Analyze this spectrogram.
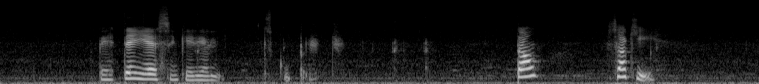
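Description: A young boy talks with animation, close to a microphone.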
